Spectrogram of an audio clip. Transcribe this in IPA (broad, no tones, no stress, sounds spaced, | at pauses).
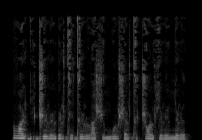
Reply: lˠ ɛ ɭ ɠ i d͡ʒ ɨ ɭ ɨ ɭ ɾʲ ɘ ɭ d e d ɨ ɭ ɹ a ʃ ɘ m u ɭ ʃ ɐ ɭ d ɘ t͡ʃ ɔ ɭ ç ɨ ɭ i ɭ ɲ ɘ ɭ ɘ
